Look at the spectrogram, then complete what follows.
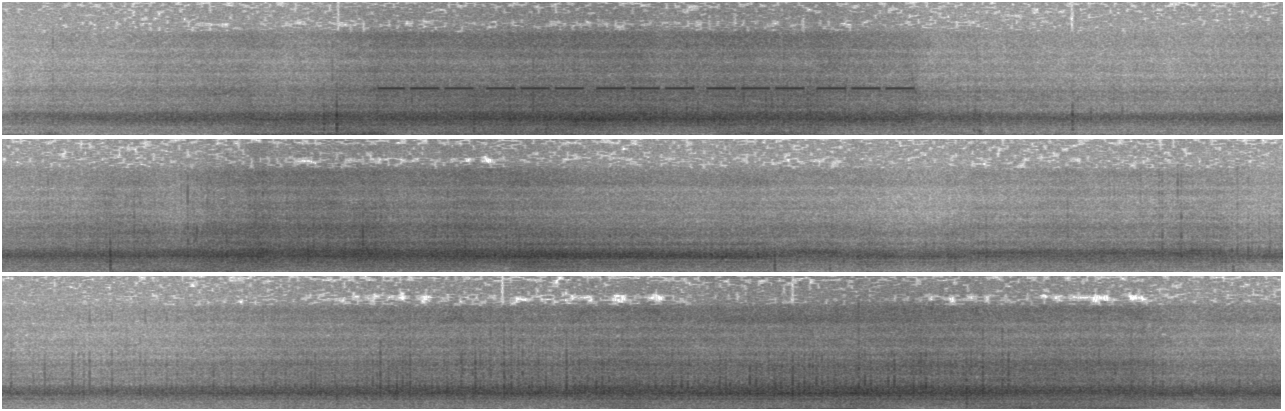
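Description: Wind buffeting the microphone of a skydiver flying under an open parachute canopy, a steady rushing with low rumble that swells and eases several times.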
